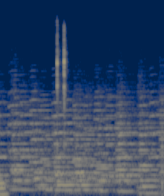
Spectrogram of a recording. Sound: click

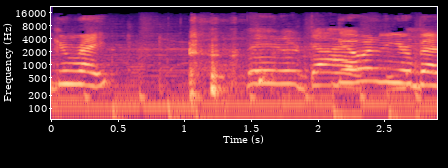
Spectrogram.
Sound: dad laughing

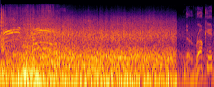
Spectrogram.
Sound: rockets blasting

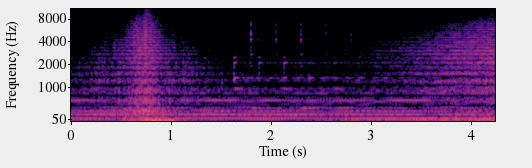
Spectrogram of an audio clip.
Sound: eerie whooshing

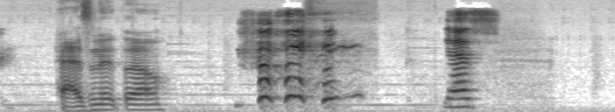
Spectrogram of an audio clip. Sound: laughter

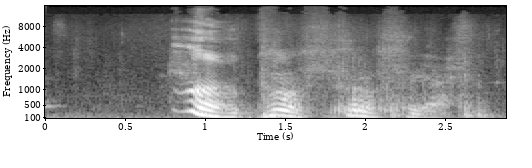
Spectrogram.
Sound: grunts

